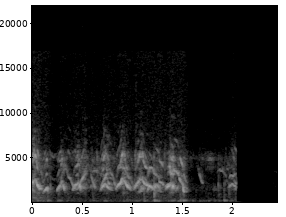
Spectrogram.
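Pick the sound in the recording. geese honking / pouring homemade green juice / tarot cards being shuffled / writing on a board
geese honking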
